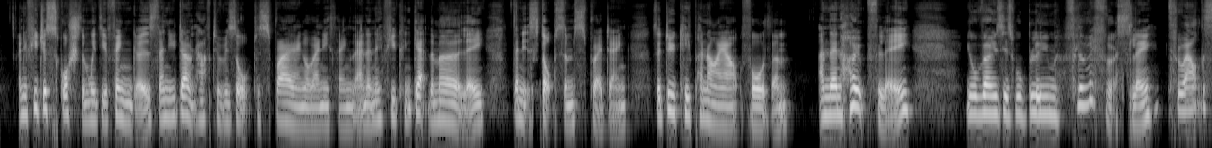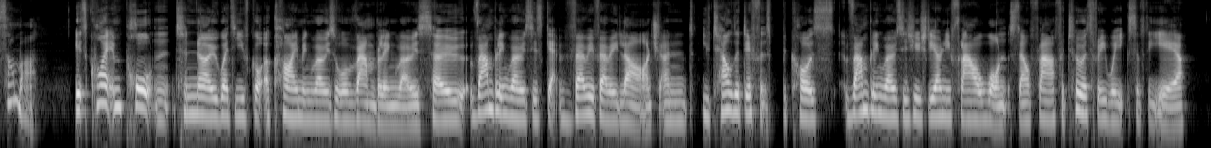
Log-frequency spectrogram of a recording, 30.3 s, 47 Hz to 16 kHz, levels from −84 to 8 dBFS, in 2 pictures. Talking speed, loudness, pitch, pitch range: 190 wpm, -18 LUFS, 165 Hz, 145-190 Hz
